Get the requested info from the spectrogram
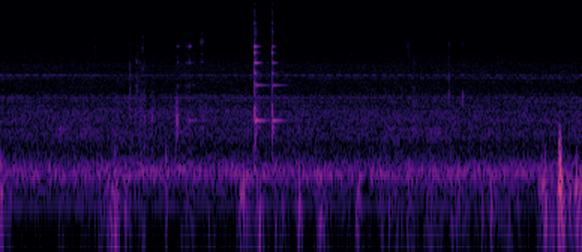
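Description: A metal spoon clinking twice against a ceramic bowl, a little past the middle, with a few faint taps around it over a steady low hum.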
